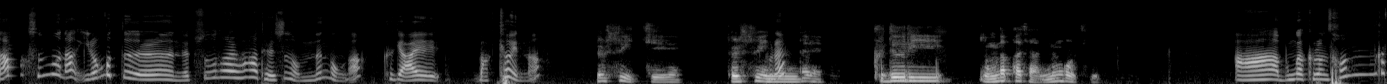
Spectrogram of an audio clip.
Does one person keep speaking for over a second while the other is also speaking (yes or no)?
no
